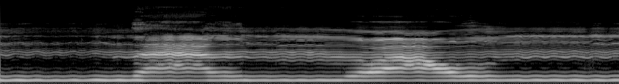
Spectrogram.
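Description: A man humming one long steady note at a single low pitch, like a mantra 'hum', used to show a vibration. Its tone brightens twice along the way without the pitch changing.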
